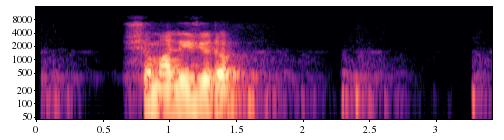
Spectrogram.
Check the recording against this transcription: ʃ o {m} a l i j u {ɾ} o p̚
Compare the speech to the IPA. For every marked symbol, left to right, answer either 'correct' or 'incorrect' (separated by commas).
correct, correct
